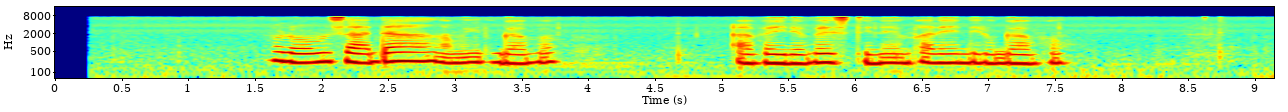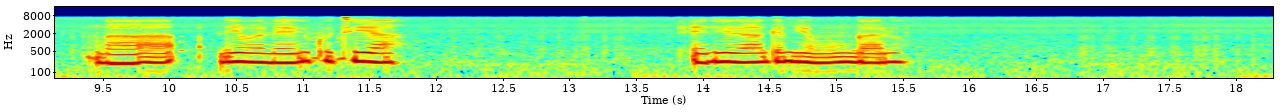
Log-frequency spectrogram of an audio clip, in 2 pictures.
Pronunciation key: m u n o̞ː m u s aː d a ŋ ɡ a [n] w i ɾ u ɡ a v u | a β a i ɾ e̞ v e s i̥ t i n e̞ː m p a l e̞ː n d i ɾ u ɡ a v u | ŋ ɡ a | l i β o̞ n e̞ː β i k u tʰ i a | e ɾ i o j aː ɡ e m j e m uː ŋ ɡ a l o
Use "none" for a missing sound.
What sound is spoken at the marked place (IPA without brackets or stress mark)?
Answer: m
